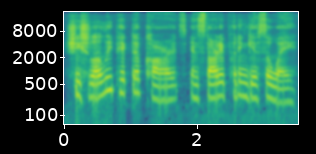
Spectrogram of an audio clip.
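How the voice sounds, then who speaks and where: A woman narrates a children's storybook in a high-pitched voice. The sound is dry, with very little room around it. She phrases each line in a measured, expressive way suited to young listeners. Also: no room sound. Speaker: children's book reader. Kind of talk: storybook read-aloud narration.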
